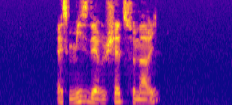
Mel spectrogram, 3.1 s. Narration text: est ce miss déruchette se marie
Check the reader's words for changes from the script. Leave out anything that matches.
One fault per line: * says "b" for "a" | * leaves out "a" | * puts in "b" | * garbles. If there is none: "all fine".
all fine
